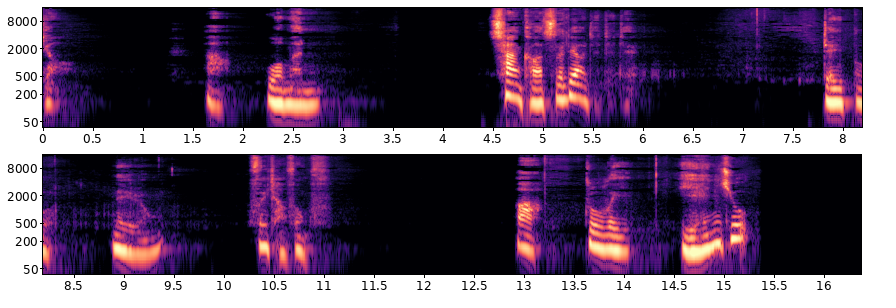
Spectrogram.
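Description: An elderly man speaks calmly and slowly into a close microphone, with pauses between phrases.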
